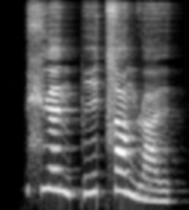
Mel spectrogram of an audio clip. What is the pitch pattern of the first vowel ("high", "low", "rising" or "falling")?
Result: falling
